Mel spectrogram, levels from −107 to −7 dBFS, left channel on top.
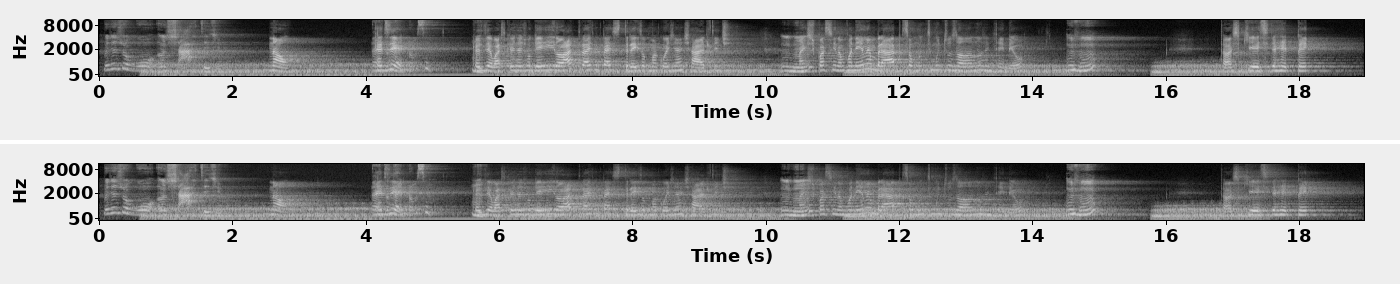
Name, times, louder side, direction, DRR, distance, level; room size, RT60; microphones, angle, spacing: voice 1, 0.0-1.9 4.1-5.0 5.6-5.8 10.2-10.8 14.5-15.1, right 3 dB, 15° right, 10 dB, 0.6 m, -36 dB
sound 1, 0.6-4.8 5.9-10.5 11.2-15.2 15.8-17.5, right 2 dB, 45° right, 1.2 m, -41 dB
sound 2, 0.9-6.8, right 2 dB, 70° right, 2.6 m, -54 dB
voice 2, 2.6-2.9 4.1-4.6 5.6-9.5 10.4-13.9 16.9-18.1, left 4 dB, 40° left, 9 dB, 1.0 m, -33 dB
29.0 x 14.5 x 8.2 m, 2.3 s
head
